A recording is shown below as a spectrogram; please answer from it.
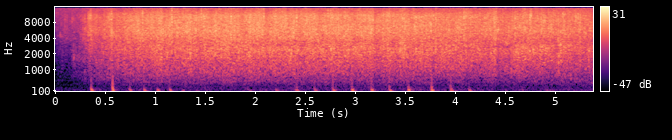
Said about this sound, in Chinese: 在这里请容许我以热烈的掌声为大家作为鼓励。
